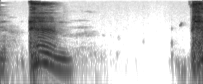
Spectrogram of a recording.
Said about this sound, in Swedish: Börja harkla dig nu.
